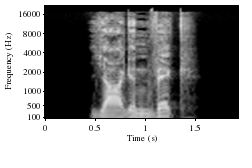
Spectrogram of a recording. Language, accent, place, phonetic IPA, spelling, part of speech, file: German, Germany, Berlin, [ˌjaːɡn̩ ˈvɛk], jagen weg, verb, De-jagen weg.ogg
- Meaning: inflection of wegjagen: 1. first/third-person plural present 2. first/third-person plural subjunctive I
